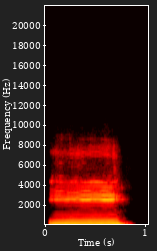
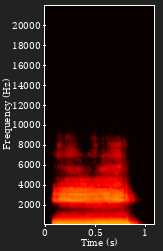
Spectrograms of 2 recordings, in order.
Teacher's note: first tone go up your pitch is higher and keep it steady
